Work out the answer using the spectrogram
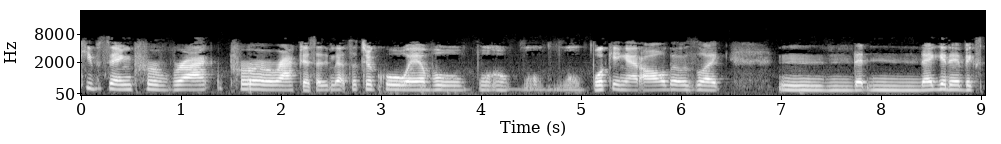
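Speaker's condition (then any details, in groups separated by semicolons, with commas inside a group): Stuttering; sometimes stutters a lot; repeated sounds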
